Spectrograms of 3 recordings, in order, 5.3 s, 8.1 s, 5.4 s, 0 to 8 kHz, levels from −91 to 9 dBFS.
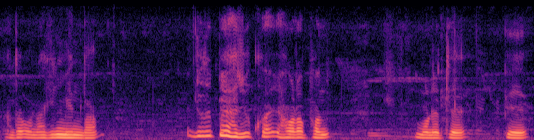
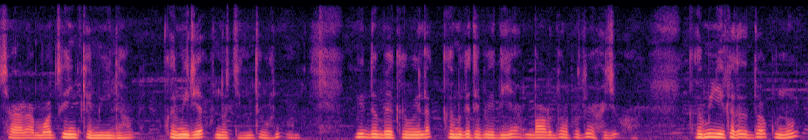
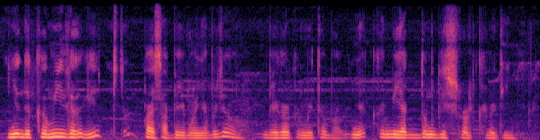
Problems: constant background noise, continuous background conversations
